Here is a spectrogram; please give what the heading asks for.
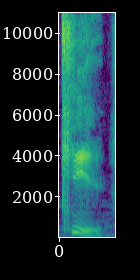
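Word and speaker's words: כי: So just say ki. That's all. Especially the yod after it is acting like a vowel. So in those circumstances, it's really E. It's like a long I sound.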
